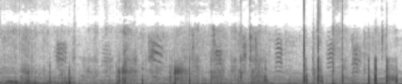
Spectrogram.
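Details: Zebra finches in a busy aviary colony give short, nasal, honking calls over a low background rumble.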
